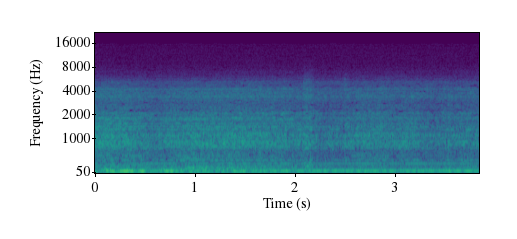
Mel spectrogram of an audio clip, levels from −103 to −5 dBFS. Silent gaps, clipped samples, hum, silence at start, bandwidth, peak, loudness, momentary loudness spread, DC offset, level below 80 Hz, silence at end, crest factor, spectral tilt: none; under 0.1%; none; 0 s; 8.8 kHz; -30 dBFS; -45 LUFS; 6 LU; under 0.1%; -58 dBFS; 0 s; 16 dB; -6 dB/octave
